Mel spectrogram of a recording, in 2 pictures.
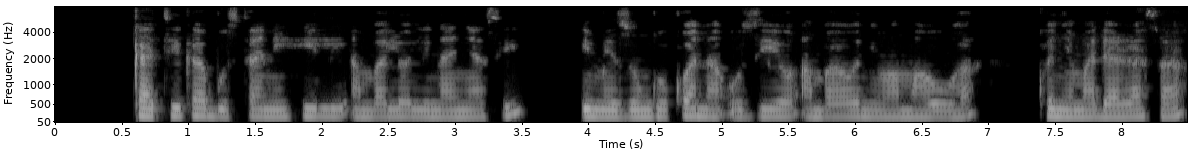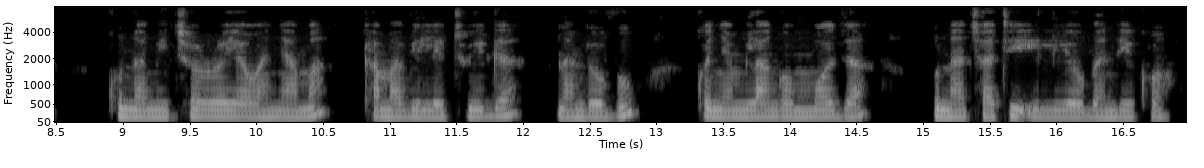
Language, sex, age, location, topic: Swahili, female, 25-35, Kisumu, education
